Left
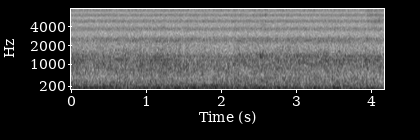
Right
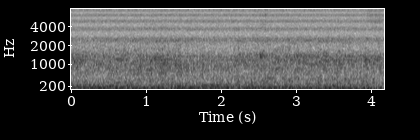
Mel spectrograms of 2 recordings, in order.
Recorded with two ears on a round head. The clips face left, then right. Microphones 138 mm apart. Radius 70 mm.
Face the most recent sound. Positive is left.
No sound to turn to.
